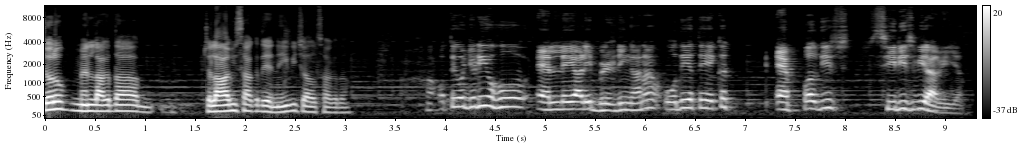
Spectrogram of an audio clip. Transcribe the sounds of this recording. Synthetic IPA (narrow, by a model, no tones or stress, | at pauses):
t͡ʃəloːmɛ̃ːnləɡd̪aː | t͡ʃəlaːʋiːsəkd̪eːnəĩːbiːt͡ʃəlsəkd̪aː | hãːʊt̪eːoːd͡ʒeːɽiːʊɦoːɛːleːaːliːbɪlɖɪ̃ŋɡɛːnaːʔoːd̪eːət̪eːɪkɛːpəld̪iː | siːɾiːzʋiːaːɡəḭːɛ̰ː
